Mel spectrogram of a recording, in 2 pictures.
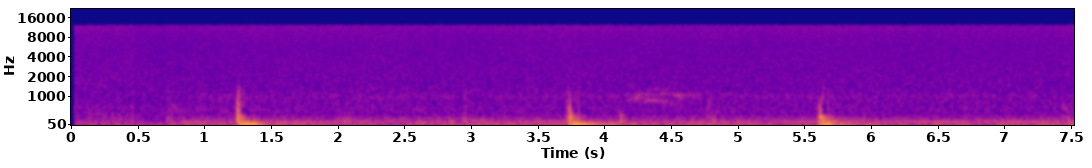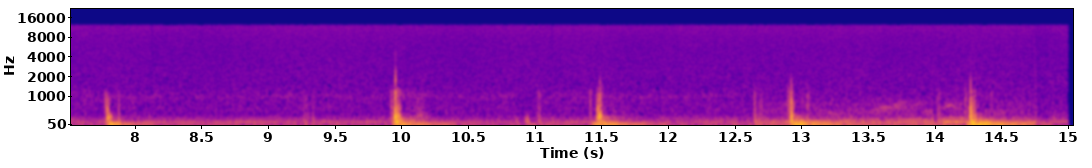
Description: Sound produced yes, active sound production
Type of sound produced escape thumps, weak knocks, louder bumps
Sound production organ swim bladder
Behavioural context spontaneous escape sounds & bumps, knocks under duress (electric stimulation)
Remark recorded with bandpass filter: 30 - 1200 Hz, recording amplified by 6 dB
